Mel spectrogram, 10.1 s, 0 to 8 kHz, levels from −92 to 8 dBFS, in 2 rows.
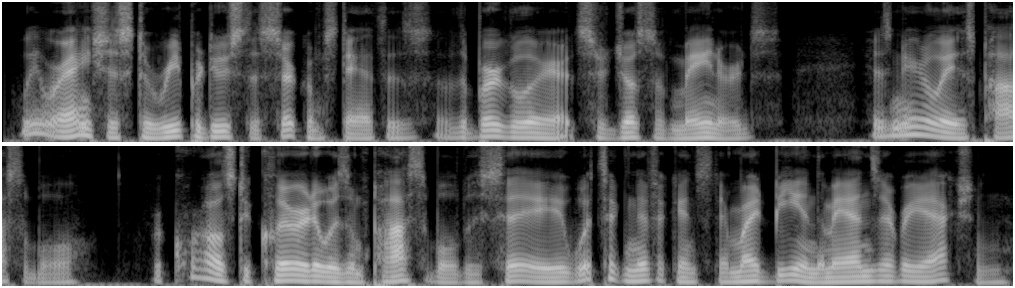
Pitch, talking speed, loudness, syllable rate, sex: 105 Hz, 215 wpm, -21 LUFS, 7.0 syllables/s, male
